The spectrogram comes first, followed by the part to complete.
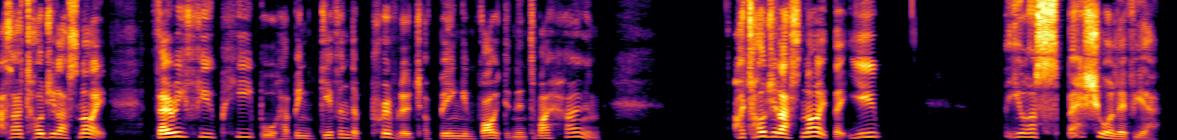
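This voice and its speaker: A man's voice: medium pitch, lively intonation, no echo, natural voice. A man performs an intense, charming male lover from a romance story. He chooses formal words and halts to repeat them with feeling. The sound is dry, with no room on it. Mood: hurt, emphatic. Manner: halting, repeats phrases, formal wording. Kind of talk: dramatised romance audiobook dialogue.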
